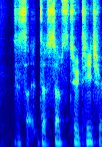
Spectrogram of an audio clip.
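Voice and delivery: hushed, soft whisper. Retelling what a friend whispered during a celebrity game: retelling a whisper. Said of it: "he whispers in my ear".

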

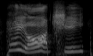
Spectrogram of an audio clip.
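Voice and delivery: very high pitch with a peculiar, odd cadence. Showing everyone the voice being discussed, in a Betty Boop-like voice. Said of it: "just so everyone's clear what we're talking about".

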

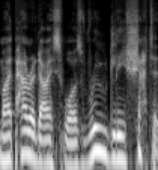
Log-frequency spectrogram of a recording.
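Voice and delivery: ordinary delivery

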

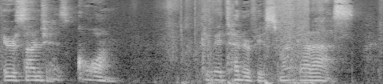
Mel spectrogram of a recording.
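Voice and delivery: hushed, urging, encouraging whisper. Retelling what someone said to dare them: imitating someone whispering. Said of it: "he was whispering at me".

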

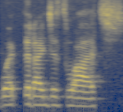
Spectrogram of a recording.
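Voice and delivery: ordinary delivery

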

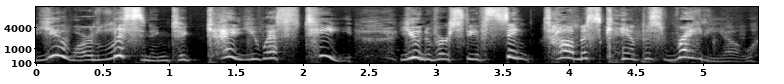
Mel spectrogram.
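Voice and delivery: put-on old-film style enunciated voice. Campus radio host gives the station ID in old-film style enunciation. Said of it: "you talk like this".

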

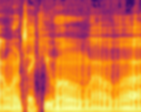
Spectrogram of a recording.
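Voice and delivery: plain

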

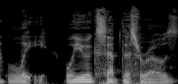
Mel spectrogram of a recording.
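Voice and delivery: flat deadpan with zero interest. Retelling how a woman offered a man a rose, imitating a deadpan delivery.

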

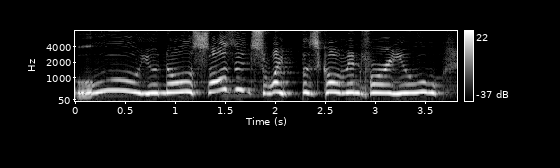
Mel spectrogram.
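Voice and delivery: put-on Icelandic-accented voice. Imitating parents scaring a child at night: put-on Icelandic accent. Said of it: "That sounded very Icelandic".

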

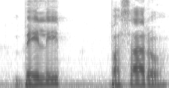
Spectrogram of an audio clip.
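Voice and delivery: mock Spanish pronunciation. Trying out how to pronounce a name, in a spanish accent. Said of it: "should I say it in a Spanish accent?".

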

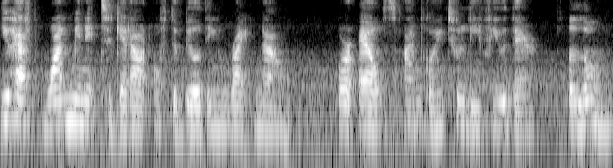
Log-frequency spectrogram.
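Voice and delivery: ordinary talk

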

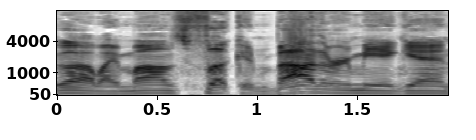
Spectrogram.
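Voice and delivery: ordinary delivery

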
